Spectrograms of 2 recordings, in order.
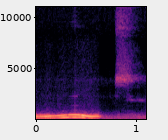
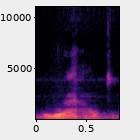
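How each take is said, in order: First: It is said with a British accent, like root. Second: It is said with an American accent, like rout.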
